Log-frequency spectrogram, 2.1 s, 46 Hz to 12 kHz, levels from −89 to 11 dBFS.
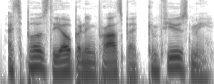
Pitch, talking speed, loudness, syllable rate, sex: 100 Hz, 195 wpm, -19 LUFS, 7.1 syllables/s, male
